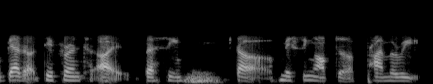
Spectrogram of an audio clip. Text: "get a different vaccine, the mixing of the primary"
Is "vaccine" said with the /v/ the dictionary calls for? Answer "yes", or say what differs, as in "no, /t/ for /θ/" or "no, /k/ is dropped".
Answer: no, /b/ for /v/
